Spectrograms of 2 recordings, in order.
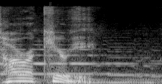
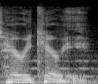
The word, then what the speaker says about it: harakiri: one form of ritual suicide or seppuku was harakiri was often mispronounced as Harry Carey it means to impale one's horror thereby cutting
